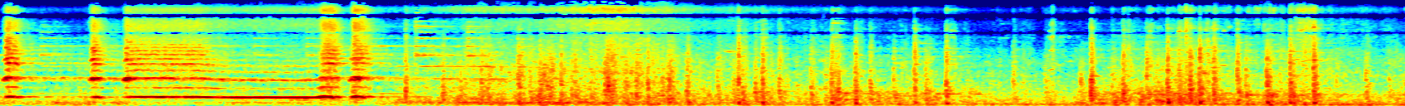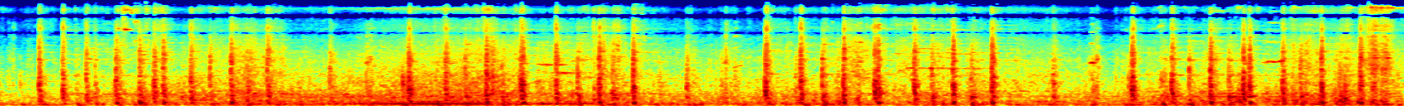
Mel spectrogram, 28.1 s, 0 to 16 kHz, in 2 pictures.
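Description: Steam locomotive No. 1309's chime whistle blowing in short blasts for the first three and a half seconds. Its passenger train then passes close by, with a steady run of wheel clicks over the rail joints.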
